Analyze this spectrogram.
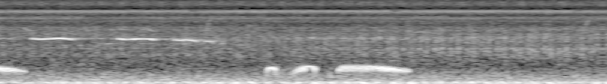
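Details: Spotted dove at a ground-decoy trapping site revisited after a year, with a new, fairly aggressive wild bird responding: two short hooting notes and then a longer drawn-out coo. Thin high whistles from another bird are heard earlier, over low rumbling background.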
